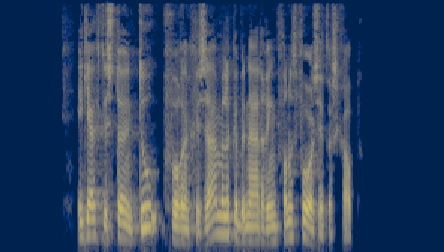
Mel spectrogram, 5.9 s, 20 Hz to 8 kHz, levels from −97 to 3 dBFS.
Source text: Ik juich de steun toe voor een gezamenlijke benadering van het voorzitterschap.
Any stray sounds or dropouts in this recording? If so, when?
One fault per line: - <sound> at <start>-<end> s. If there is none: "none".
none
